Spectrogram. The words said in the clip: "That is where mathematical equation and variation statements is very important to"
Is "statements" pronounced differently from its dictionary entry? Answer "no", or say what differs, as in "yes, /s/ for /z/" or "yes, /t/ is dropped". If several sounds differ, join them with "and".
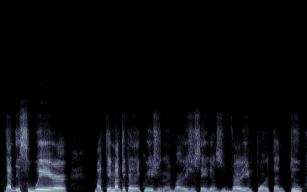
yes, /m/ is dropped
